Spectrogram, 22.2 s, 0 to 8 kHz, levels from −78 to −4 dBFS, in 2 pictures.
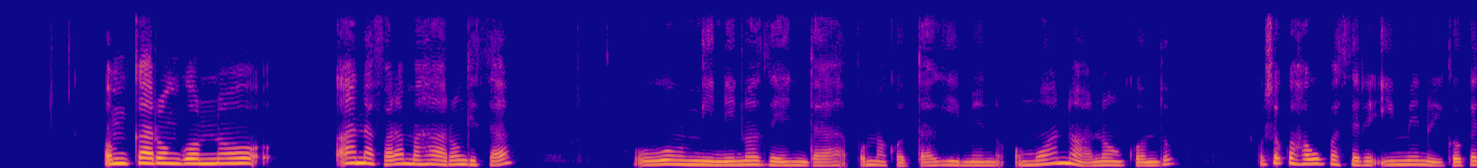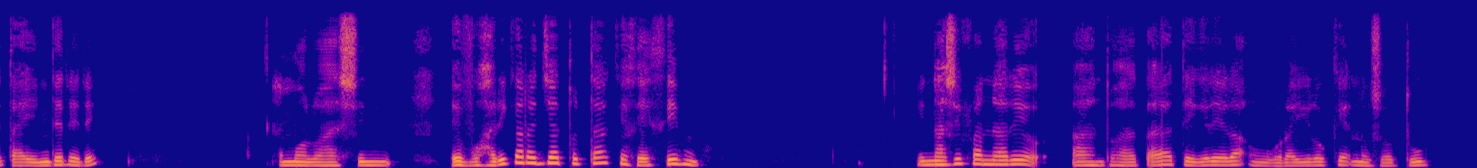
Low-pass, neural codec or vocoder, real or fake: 7.2 kHz; codec, 16 kHz in and 24 kHz out, 1 kbps, XY-Tokenizer; fake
